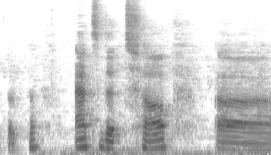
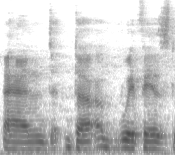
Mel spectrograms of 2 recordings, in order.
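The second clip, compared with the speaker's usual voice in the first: usual speaking voice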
